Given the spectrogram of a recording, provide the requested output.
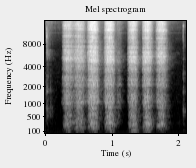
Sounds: Sniff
